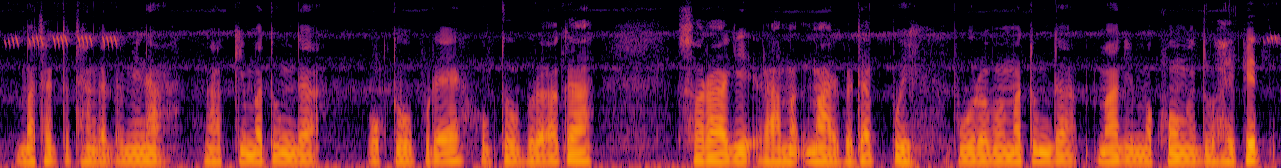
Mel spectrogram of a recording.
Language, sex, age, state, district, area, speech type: Manipuri, male, 18-30, Manipur, Tengnoupal, rural, spontaneous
